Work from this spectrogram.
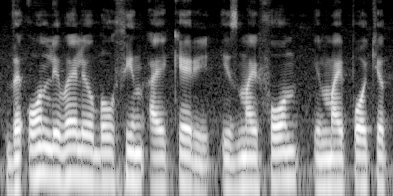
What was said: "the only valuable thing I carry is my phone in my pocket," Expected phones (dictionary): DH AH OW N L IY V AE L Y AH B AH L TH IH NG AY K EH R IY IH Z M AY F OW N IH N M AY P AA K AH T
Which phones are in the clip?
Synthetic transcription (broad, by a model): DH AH OW N L IY V AE L Y AH B AH L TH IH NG AY K EH R IY IH Z M AY F OW N IH N M AY P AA K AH T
